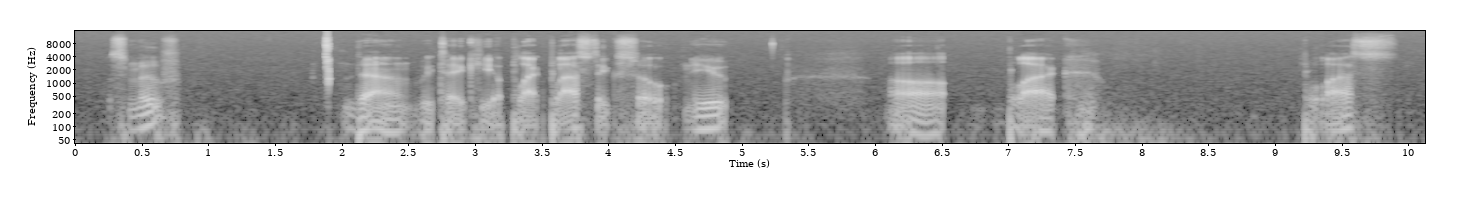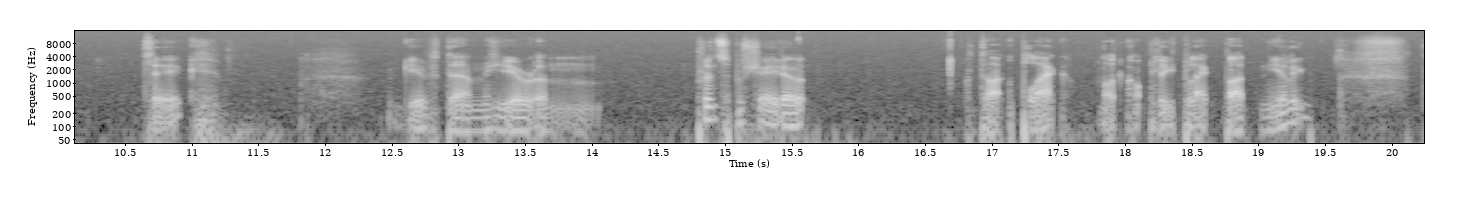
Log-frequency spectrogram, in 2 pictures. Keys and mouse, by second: 0.4 click.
